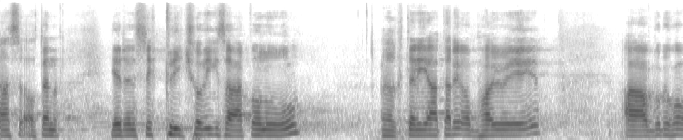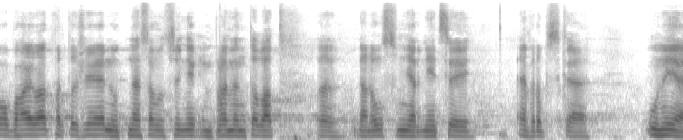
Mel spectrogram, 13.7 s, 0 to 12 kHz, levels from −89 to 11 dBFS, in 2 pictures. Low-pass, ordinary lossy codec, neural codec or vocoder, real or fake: 10.8 kHz; MP3, 64 kbps; codec, 44.1 kHz, 2.6 kbps, SNAC; fake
